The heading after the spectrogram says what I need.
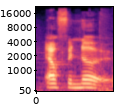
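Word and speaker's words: Alphinaud: do i pronounce it i don't know alpha no oh okay no d okay alpha no thank you you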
